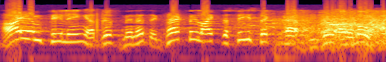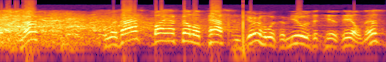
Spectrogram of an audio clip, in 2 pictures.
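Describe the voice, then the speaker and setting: High-voiced young speechmaker, very animated. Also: male voice, fairly quick, over a noisy crowd. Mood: stiff, oratorical. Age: young adult. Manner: declamatory, formal. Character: earnest, stiffly formal young employee giving a speech. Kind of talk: 1940s radio acting, formal speech. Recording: noisy 1940 radio broadcast.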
